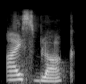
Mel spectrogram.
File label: "iceblock", Indian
